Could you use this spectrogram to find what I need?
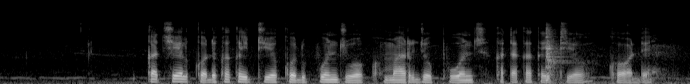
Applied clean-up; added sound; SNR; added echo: none; none; none; none.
